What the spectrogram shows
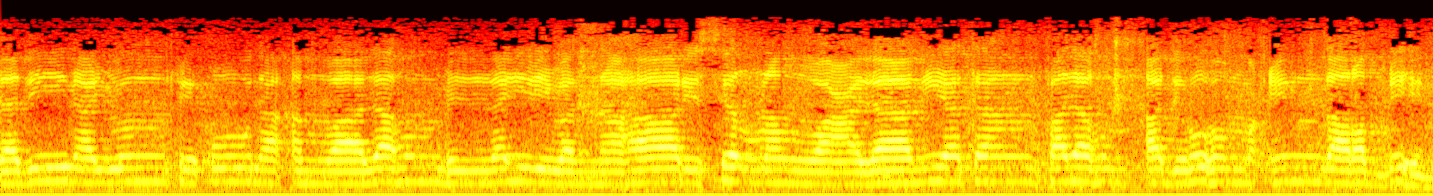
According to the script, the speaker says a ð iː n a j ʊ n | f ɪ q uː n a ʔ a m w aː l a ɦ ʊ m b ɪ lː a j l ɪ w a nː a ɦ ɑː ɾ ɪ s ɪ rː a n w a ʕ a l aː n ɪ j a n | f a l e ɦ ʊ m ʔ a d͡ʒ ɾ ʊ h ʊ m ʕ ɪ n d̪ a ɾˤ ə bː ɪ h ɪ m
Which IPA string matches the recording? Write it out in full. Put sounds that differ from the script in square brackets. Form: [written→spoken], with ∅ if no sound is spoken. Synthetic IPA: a ð iː n a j ʊ n | f ɪ q uː n a ʔ a m w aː l a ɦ ʊ m b ɪ lː a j l ɪ w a nː a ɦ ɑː ɾ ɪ s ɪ rː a n w a ʕ a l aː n ɪ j a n | f a l [e→a] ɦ ʊ m ʔ a d͡ʒ ɾ ʊ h ʊ m ʕ ɪ n d̪ a ɾˤ [ə→ɑ] bː ɪ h ɪ m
